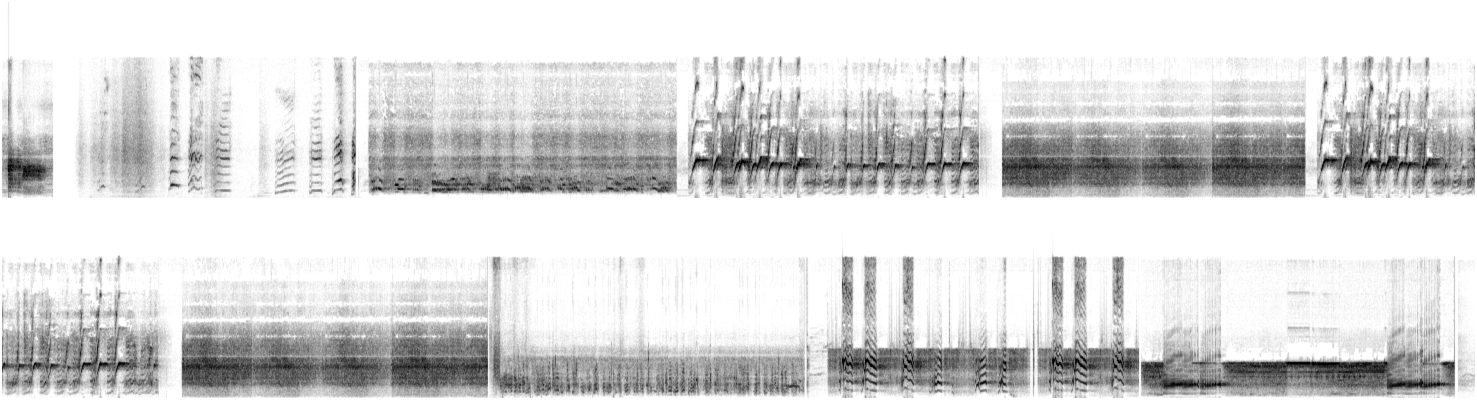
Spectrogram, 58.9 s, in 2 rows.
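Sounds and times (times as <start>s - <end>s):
coypu squeaking and crunching: 1.9s - 4.6s
rabbit squeaking: 1.9s - 4.6s, 5.4s - 7.1s, 26.2s - 32.6s
steady hiss: 20.0s - 26.1s, 33.1s - 39.6s
frog rattling croak: 52.6s - 54.0s, 57.2s - 58.3s.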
